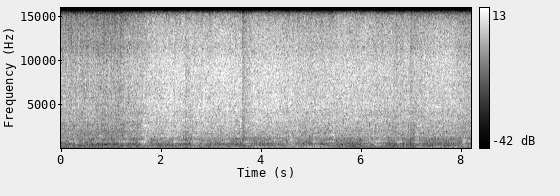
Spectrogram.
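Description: Tomatoes and green chillies sizzling loudly as they fry in hot mustard oil in a metal kadai, stirred with a wooden spatula; the sizzle grows a little louder about a second and a half in.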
